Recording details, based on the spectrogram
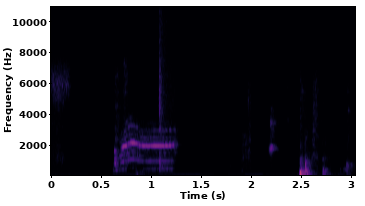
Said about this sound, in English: Um, sorry, no one heard of meow just then, did they? I didn't. It was very, very cute.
